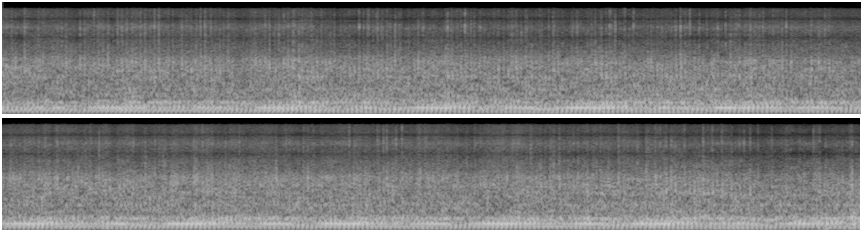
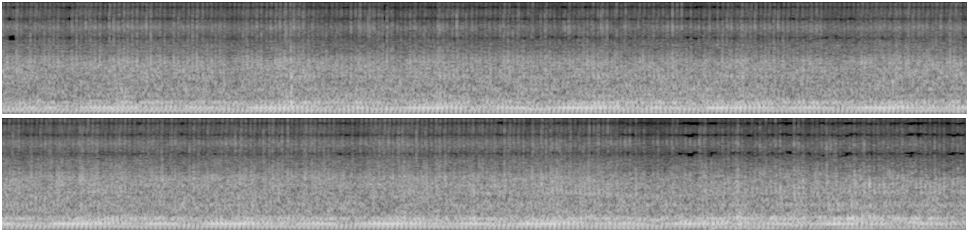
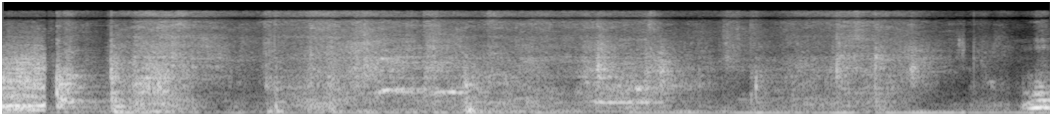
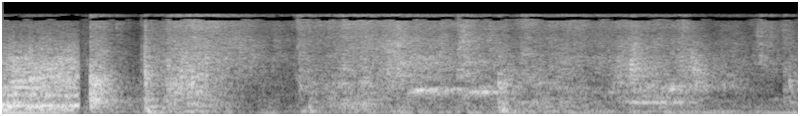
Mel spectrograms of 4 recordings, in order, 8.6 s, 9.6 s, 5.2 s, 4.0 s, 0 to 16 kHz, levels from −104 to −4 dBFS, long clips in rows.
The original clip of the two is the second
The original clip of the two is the second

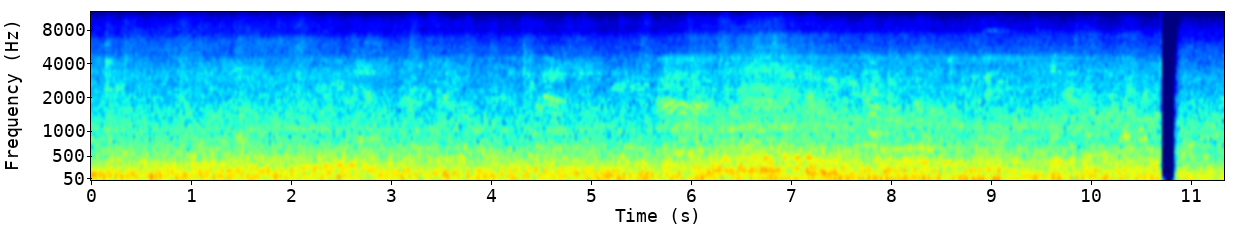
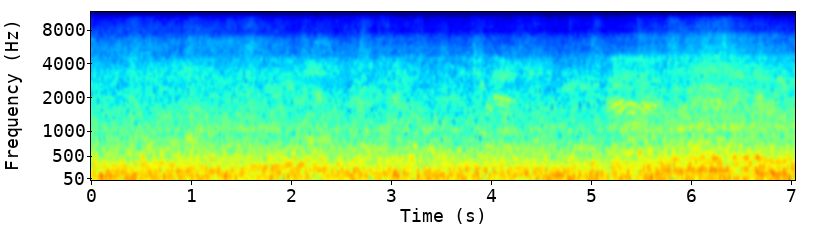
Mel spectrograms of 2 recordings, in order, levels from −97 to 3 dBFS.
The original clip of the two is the first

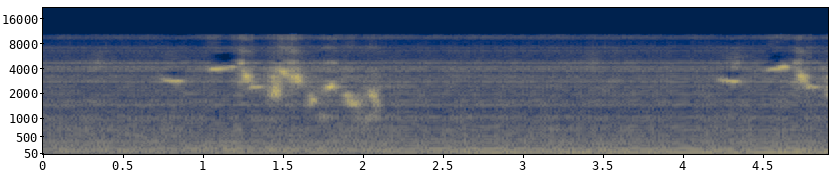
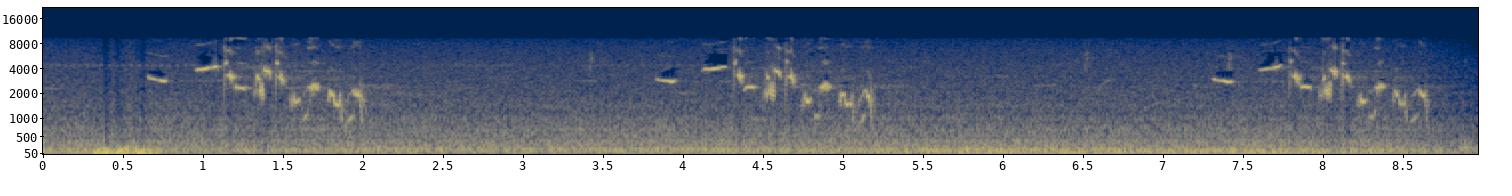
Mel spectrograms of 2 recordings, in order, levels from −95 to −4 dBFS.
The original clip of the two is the second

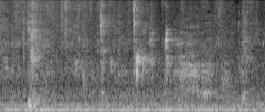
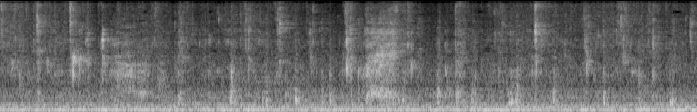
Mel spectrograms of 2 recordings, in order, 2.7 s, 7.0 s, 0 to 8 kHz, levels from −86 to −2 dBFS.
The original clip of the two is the first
